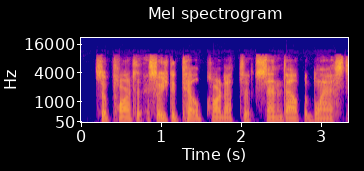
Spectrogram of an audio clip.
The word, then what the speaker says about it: Pardot: Actually, you said Paradot. Yeah, that it's pronounced Pardot, or that's what most people pronounce it, Pardot, yeah. or Mm. or Pardot, Yeah. because it's French, really.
